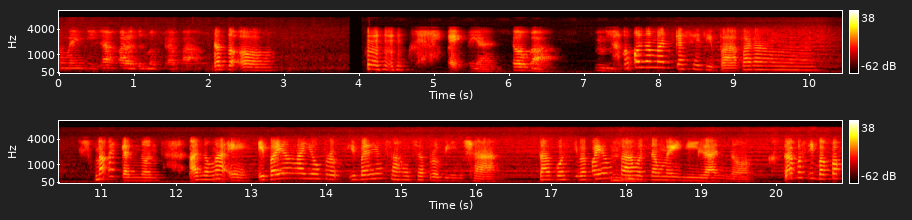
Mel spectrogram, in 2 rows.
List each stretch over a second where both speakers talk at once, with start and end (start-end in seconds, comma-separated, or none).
none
